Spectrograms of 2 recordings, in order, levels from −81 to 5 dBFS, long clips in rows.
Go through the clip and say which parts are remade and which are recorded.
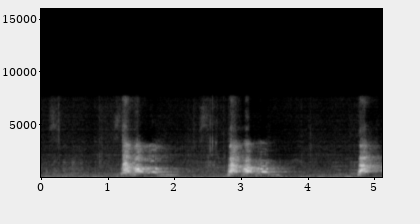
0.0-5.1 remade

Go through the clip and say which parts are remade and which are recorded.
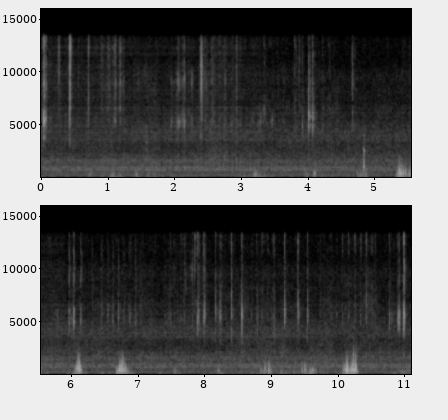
0.0-3.3 remade; 3.3-5.5 recorded; 5.5-5.9 remade; 5.9-11.1 recorded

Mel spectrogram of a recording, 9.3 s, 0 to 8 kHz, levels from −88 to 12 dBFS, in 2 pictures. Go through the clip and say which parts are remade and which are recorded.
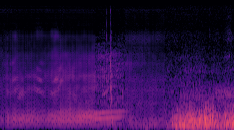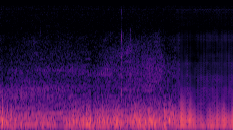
0.0-1.9 remade; 1.9-2.5 recorded; 2.5-3.3 remade; 3.3-8.2 recorded; 8.2-9.3 remade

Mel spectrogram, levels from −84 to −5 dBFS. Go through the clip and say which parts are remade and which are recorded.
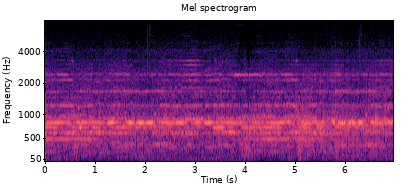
0.0-4.8 recorded; 4.8-7.0 remade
